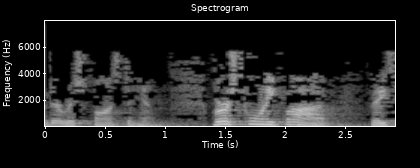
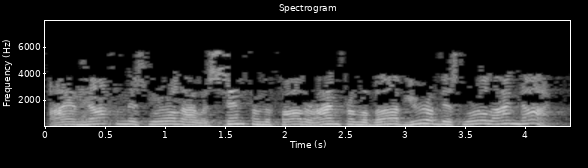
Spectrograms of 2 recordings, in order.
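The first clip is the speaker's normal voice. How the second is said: emphatic declaration; 4 semitones higher, 4 dB louder than usual. Acted. Preacher paraphrasing Jesus' claim.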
